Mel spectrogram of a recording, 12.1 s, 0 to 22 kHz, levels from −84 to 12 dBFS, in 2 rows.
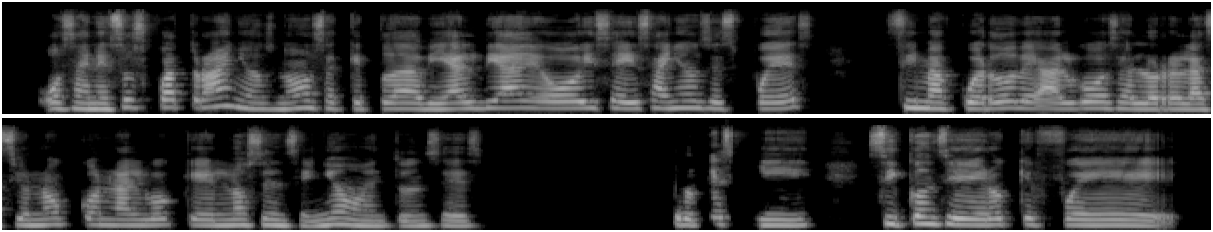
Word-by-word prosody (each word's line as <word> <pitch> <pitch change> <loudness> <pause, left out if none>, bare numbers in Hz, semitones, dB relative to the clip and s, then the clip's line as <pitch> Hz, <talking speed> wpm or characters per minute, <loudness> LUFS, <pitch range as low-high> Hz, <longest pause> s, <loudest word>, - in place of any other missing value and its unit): o 220 - -3
sea, 215 0 0
en 205 - +2
esos 255 +7 +5
4 265 -1 +2
años, 255 -9 +1
¿no? 215 +4 -2
O - - -3
sea, 225 -3 -2
que 210 - -6
todavía, 210 0 +1
al 220 +1 0
día 240 +1 +4
de 240 -1 -3
hoy, 235 +1 +1
6 225 -1 +1
años 240 +1 -1
después, 220 +4 -2 0.3
si 250 -2 0
me 220 - +5
acuerdo 215 +2 0
de 230 - -2
algo, 215 +2 +1
o 230 0 -1
sea, 215 -1 -4
lo 200 0 +2
relaciono 200 +2 +1
con 215 -2 -6
algo 200 +1 -2
que 205 -2 -2
él 190 0 -2
nos 200 0 +1
enseñó. 195 0 -1
Entonces, 180 0 -6 0.9
creo 205 -2 -2
que 235 +1 +1
sí, 195 0 -2 0.2
sí 245 -3 +6
considero 215 -3 +3
que 220 - -3
fue 195 -3 -2
210 Hz, 205 wpm, -25 LUFS, 200-230 Hz, 0.9 s, sí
